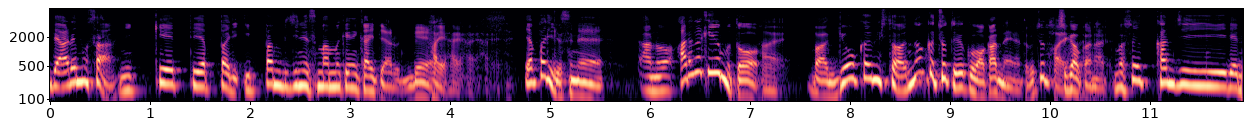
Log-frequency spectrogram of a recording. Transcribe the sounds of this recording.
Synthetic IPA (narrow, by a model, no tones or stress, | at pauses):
d̪e̞aɾe̞mo̞sa̰ɲ̟ikːe̞ːt̪ːe̞japːaɾʲiʔipːãmbʲiʑine̞sɨmamːɯ̟ke̞ɲ̟ikait̪e̞aɾɯ̟̰̃nd̪e̞a̰jha̰a̰japːaɾʲid̪e̞sɨne̞ | ano̞ʔaɾe̞d̪ake̞jo̞mɯ̟t̪o̞̰ | maɡʲo̞ːkainoçi̥t̪o̞βanãŋkat͡ɕo̞t̪ːojo̞kɯ̟βakãnːaina̰t̪o̞kat͡ɕo̞t̪ːot͡ɕiɡaɯ̟kana̰t̪ːemaso̞ːjɯ̟kãɲ̟d͡ʑid̪e̞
